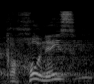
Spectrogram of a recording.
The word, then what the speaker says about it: cojones: in Spanish translates as cojones rhymes with Rolex now I know mr.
